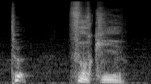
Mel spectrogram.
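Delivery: spitting before speaking. A man threatened at gunpoint answers his questioner by spitting at someone. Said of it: "He spits on Charlissandra".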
